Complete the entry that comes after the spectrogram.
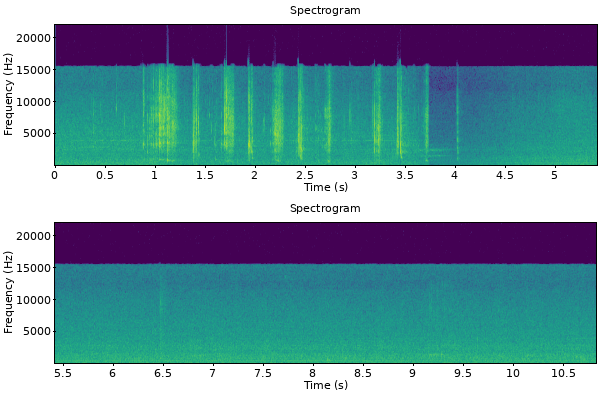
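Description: A raw green chili pepper crunched in close bites right at a handheld microphone, about nine crisp crunches over two and a half seconds. After that, only a steady low hum.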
